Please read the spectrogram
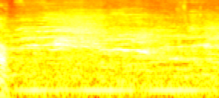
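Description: Many young children's voices at once in a large room, a quiet jumble of chatter as they scratch their own palms on cue, with a steady low hum underneath.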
